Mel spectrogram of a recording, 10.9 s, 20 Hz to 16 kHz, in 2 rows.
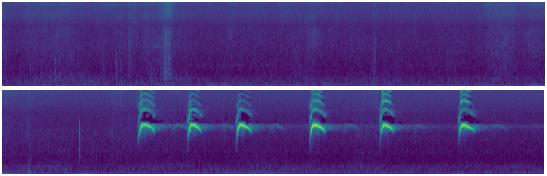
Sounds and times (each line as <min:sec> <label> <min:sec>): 0:06.8 scandalised marmots 0:10.5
